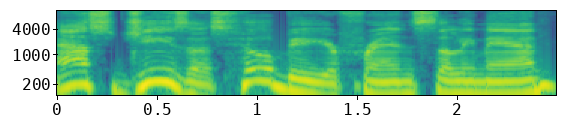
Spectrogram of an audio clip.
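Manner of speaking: normal talking voice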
